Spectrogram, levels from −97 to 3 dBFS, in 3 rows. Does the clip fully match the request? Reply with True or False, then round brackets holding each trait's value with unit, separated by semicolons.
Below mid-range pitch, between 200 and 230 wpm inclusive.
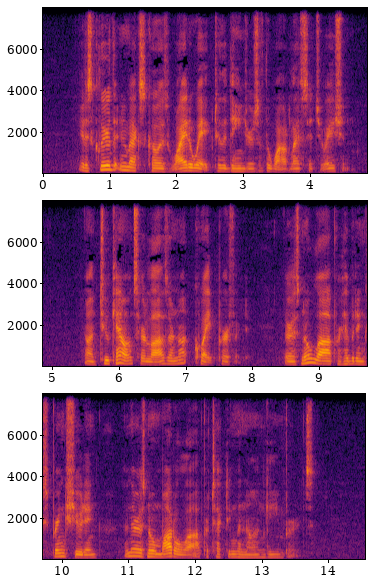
False (130 Hz; 190 wpm)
